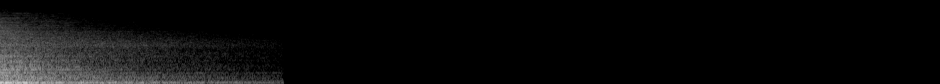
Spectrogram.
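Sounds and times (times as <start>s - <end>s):
suspense action music: 0.0s - 2.8s.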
